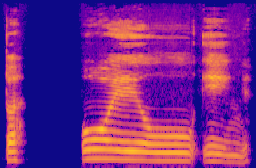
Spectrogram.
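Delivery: short "b", pause, drawn-out "oiling"; sounded out. Shown as a demonstration. Teacher sounding out boiling for pupils, sounded out. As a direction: separate the first sound from the rest.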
